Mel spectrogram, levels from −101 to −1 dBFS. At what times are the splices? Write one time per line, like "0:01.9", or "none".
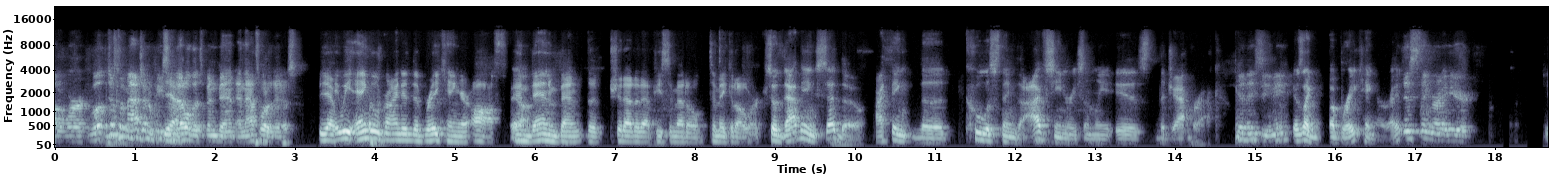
0:03.5
0:14.8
